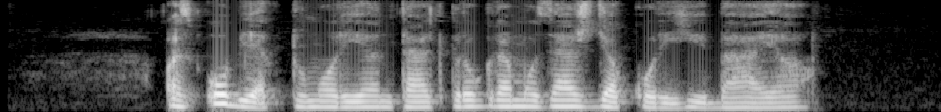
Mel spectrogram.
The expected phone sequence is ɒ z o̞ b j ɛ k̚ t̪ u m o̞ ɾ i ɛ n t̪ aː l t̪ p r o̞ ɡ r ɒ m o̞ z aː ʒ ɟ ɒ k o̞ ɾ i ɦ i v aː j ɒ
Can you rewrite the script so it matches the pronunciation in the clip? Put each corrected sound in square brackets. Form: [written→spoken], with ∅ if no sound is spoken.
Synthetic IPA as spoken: ɒ z o̞ b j ɛ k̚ t̪ u m o̞ ɾ i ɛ n t̪ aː l t̪ p r o̞ ɡ r ɒ m o̞ z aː ʒ ɟ ɒ k o̞ ɾ i ɦ i [v→b] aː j ɒ

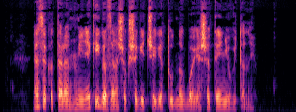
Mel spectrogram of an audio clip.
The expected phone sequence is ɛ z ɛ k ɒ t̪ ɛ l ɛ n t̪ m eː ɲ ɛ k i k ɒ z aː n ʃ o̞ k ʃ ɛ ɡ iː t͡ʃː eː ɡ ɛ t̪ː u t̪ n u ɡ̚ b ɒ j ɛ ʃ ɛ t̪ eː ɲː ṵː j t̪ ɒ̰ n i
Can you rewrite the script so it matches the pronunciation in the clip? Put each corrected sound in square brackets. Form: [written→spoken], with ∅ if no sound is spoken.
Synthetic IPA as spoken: ɛ z ɛ k ɒ t̪ ɛ [l→ɾ] ɛ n t̪ m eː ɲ ɛ k i [k→ɡ] ɒ z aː n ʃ o̞ k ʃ ɛ ɡ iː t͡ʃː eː ɡ ɛ t̪ː u [t̪→d̪] n [u→ɒ] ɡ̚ b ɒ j ɛ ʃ ɛ t̪ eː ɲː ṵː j t̪ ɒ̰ n i

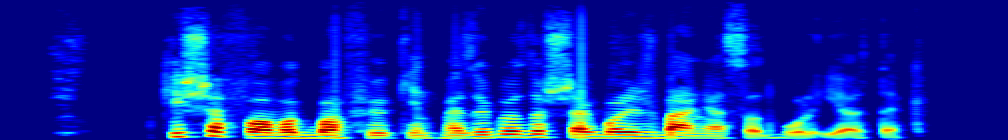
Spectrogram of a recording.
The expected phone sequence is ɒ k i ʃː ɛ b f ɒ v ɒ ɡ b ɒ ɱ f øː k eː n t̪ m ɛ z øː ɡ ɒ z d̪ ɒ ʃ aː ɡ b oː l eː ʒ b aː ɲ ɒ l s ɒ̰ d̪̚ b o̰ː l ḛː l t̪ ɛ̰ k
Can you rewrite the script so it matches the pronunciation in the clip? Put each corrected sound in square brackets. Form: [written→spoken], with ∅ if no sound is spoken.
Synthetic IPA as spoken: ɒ k i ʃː ɛ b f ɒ v ɒ ɡ b ɒ ɱ f øː k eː n t̪ m ɛ z øː ɡ ɒ z d̪ ɒ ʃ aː ɡ b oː l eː ʒ b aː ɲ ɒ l s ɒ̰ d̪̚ b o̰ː l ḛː l t̪ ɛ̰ k

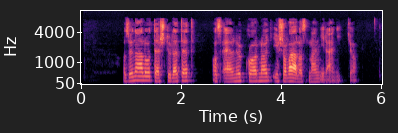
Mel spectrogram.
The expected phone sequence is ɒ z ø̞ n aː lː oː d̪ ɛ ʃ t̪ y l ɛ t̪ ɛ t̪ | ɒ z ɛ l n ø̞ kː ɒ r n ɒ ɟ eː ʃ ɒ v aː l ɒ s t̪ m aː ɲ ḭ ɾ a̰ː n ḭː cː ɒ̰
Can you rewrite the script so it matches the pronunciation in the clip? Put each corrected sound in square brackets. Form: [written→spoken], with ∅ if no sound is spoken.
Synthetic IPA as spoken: ɒ z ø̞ n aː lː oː [d̪→t̪] ɛ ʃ t̪ y l ɛ t̪ ɛ t̪ | ɒ z ɛ l n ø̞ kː ɒ r n ɒ ɟ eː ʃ ɒ v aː l ɒ s t̪ m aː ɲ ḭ ɾ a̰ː [n→ɲ] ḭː cː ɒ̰

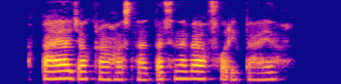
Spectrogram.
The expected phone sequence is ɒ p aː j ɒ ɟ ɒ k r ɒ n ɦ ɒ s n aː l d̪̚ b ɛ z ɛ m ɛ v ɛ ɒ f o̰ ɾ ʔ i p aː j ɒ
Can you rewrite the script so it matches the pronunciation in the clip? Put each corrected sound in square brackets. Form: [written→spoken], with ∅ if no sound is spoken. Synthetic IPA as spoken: ɒ p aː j ɒ ɟ ɒ k r ɒ n ɦ ɒ s n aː l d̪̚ b ɛ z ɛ [m→n] ɛ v ɛ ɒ f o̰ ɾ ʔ i p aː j ɒ

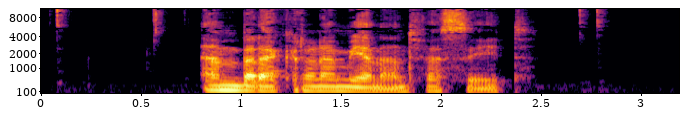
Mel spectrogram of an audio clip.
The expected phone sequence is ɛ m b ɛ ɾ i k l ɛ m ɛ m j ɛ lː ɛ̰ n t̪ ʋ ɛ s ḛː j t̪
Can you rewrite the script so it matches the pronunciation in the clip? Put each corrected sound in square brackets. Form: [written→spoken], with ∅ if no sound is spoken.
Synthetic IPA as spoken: ɛ m b ɛ ɾ [i→ɛ] k [l→r] ɛ [m→n] ɛ m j ɛ [lː→l] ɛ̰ n t̪ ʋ ɛ s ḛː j t̪

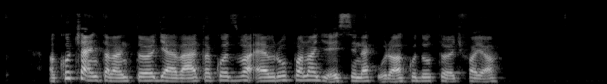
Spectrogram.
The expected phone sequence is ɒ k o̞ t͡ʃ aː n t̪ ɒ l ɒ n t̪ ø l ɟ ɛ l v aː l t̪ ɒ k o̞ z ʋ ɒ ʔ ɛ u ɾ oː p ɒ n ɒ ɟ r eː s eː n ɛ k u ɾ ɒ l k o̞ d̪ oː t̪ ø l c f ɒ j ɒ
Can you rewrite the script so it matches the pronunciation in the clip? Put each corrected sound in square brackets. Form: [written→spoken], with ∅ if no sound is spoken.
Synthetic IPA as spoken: ɒ k o̞ t͡ʃ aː [n→ɲ] t̪ ɒ l ɒ n t̪ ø l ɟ ɛ l v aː l t̪ ɒ k o̞ z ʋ ɒ ʔ ɛ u ɾ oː p ɒ n ɒ ɟ r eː s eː n ɛ k u ɾ ɒ l k o̞ d̪ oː t̪ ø l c f ɒ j ɒ

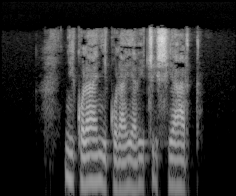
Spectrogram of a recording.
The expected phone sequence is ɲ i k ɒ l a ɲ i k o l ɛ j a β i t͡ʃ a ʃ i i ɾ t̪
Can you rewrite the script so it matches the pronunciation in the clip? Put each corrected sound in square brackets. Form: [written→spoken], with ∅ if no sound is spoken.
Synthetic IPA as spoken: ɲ i k [ɒ→o] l a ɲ i k o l [ɛ→a] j a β i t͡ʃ [a→i] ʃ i [i→a] ɾ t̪

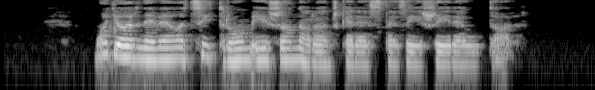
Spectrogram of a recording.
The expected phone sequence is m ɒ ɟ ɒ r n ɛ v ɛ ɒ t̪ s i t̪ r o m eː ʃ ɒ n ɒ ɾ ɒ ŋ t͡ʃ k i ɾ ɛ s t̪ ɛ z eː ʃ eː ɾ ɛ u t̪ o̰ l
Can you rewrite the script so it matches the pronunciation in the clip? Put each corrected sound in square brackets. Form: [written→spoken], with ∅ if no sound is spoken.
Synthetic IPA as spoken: m ɒ ɟ ɒ r n ɛ v ɛ ɒ t̪ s i t̪ r o m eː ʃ ɒ n ɒ ɾ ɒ [ŋ→n] t͡ʃ k [i→ɛ] ɾ ɛ s t̪ ɛ z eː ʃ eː ɾ ɛ u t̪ [o̰→ɒ̰] l

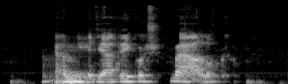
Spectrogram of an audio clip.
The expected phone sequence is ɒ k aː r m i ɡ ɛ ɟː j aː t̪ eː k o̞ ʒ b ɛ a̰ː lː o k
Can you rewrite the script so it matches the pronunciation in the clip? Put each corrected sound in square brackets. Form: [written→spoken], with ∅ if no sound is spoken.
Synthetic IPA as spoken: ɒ k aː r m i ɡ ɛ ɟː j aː t̪ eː k o̞ [ʒ→ʃ] b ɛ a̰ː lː o k

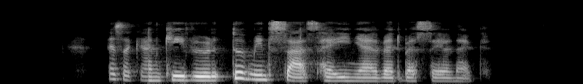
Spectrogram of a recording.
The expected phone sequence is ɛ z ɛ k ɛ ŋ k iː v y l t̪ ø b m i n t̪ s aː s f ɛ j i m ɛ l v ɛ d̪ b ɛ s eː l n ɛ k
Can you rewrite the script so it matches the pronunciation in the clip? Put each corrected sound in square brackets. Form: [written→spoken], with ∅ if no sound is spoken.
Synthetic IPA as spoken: ɛ z ɛ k ɛ ŋ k iː v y l t̪ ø b m i n t̪ s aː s [f→h] ɛ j i [m→ɲ] ɛ l v ɛ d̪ b ɛ s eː l n ɛ k

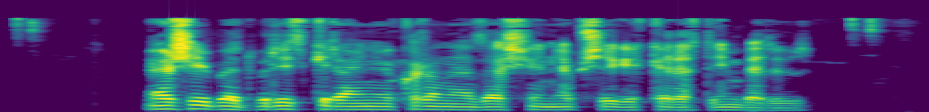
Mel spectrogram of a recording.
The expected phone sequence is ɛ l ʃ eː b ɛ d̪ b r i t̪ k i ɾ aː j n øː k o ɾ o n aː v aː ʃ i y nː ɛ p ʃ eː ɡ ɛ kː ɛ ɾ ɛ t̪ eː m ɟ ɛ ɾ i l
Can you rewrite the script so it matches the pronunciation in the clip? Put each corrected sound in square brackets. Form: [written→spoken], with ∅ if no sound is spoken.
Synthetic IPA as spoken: ɛ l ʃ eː b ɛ d̪ b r i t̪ k i ɾ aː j n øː k o ɾ o n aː [v→z] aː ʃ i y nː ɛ p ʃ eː ɡ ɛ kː ɛ ɾ ɛ t̪ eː m [ɟ→b] ɛ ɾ [i→y] l

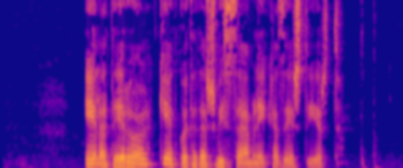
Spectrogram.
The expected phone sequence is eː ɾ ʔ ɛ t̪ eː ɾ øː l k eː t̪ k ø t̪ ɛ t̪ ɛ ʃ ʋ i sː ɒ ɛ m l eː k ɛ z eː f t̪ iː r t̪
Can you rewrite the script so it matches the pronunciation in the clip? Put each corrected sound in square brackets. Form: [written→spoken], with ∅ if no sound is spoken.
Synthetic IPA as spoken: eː [ɾ→l] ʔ ɛ t̪ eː ɾ øː l k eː t̪ k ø t̪ ɛ t̪ ɛ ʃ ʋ i sː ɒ ɛ m l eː k ɛ z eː [f→ʃ] t̪ iː r t̪

